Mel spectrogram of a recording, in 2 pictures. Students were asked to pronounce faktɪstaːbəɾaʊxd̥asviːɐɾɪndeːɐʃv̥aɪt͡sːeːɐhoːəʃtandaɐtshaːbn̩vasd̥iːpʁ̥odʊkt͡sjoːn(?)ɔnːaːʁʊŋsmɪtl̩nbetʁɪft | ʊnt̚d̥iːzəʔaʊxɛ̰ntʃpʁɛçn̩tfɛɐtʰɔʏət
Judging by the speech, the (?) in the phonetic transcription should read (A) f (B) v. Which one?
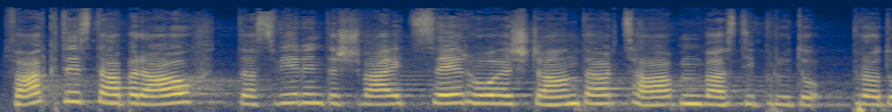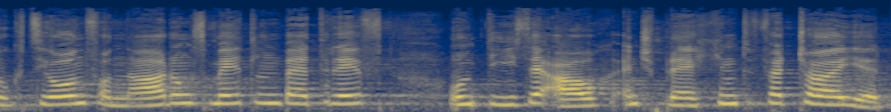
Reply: A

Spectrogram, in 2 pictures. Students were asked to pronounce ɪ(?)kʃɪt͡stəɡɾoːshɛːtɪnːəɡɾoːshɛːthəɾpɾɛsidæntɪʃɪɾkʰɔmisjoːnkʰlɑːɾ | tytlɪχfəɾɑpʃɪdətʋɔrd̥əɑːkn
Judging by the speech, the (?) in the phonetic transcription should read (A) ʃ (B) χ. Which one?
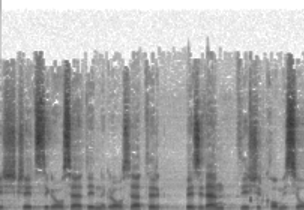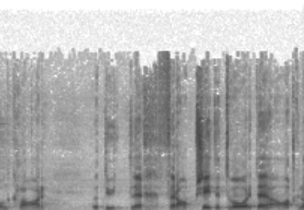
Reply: A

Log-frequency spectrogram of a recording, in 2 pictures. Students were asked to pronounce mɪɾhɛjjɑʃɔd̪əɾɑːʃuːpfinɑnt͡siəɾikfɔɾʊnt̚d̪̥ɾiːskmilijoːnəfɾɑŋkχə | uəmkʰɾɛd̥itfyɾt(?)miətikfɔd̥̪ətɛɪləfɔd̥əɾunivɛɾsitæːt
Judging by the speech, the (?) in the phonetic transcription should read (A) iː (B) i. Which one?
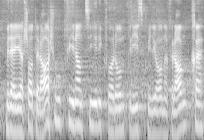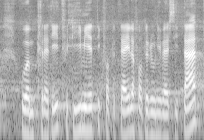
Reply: A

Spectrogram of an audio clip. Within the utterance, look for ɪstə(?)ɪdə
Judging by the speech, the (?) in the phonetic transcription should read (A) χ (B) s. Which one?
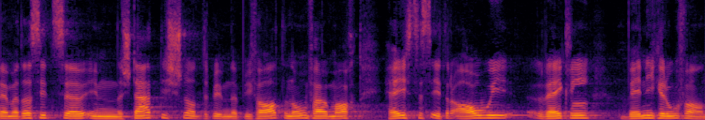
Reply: B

